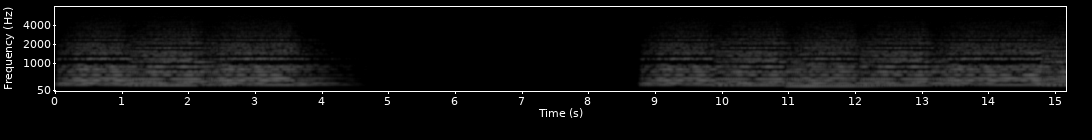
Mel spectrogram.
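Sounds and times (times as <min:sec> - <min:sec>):
interactive music: 0:00.0 - 0:05.1, 0:08.8 - 0:15.1.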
